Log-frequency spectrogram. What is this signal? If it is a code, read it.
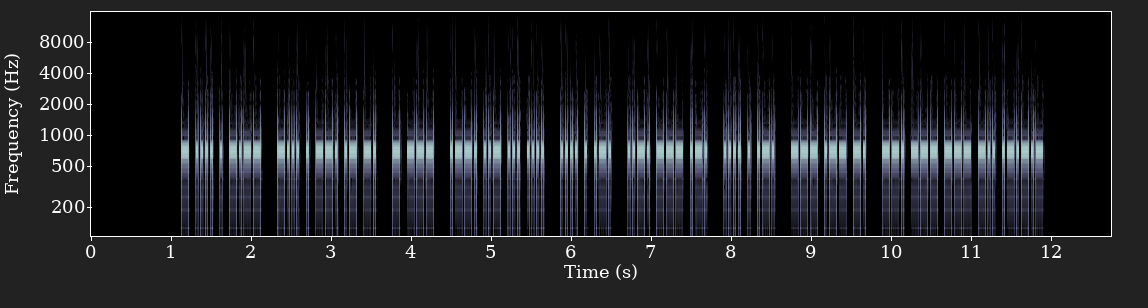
Morse code, heard as a keyed tone, about 40 wpm, 700 Hz. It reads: THEY BEGAN TO PUSH HER FOR HER OWN GOOD.
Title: Sentences from Top 1300 Words 40wpm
